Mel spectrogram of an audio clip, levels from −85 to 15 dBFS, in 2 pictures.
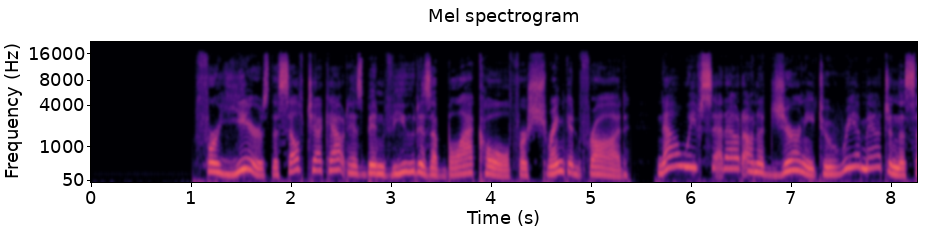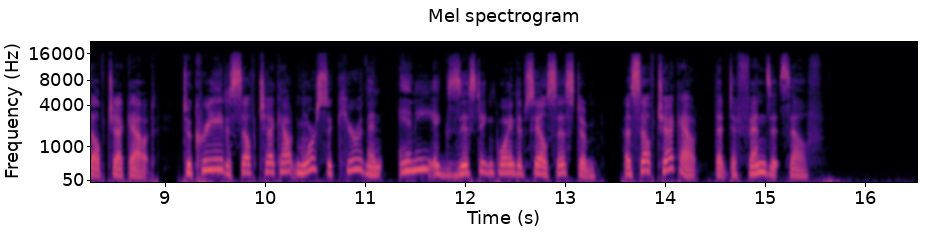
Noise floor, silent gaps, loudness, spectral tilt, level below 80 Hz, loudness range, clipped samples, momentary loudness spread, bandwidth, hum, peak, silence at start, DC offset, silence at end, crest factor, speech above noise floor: -83 dBFS; none; -29 LUFS; -4 dB/octave; -60 dBFS; 1 LU; under 0.1%; 6 LU; 16.5 kHz; none; -12 dBFS; 1 s; under 0.1%; 0.85 s; 16 dB; 54 dB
